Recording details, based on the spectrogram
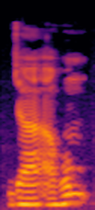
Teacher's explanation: ইযা জাআহুম যা এখানে মধ্যে মুত্তাসিল একালে টানবেন হামজাকে রাইট দিবেন মিম সাকিন এখানে জাহার করব আমরা জাআহুম গুন্না হবে না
